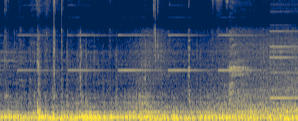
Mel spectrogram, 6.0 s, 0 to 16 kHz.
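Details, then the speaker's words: 2006 Audi A3 2.0T petrol engine idling with an uneven, lumpy rumble, heavy shaking and stumbles; scan showed misfires on multiple cylinders; it smooths out after a while; valve cover gasket and spark plugs replaced. "I scanned this yesterday I had misfires on multiple cylinders you can hear it I was misfiring"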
